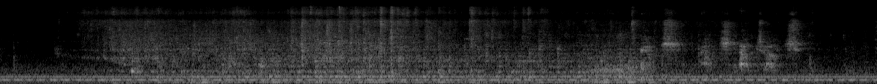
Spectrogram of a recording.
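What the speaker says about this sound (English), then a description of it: "when you're pouring hot stuff into a strainer or wherever" Hot spaghetti and water poured into a strainer, a steady rushing splash running for several seconds with some voice in the background.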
